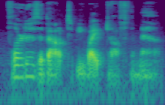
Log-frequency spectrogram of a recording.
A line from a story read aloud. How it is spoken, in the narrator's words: whispers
